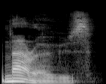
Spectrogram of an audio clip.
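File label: "narrows", British English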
